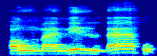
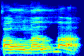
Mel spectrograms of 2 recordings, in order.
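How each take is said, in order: First: The n is kept and linked with an i vowel. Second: The n is dropped, running straight into Allah. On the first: The speaker calls it right. "kena baca qaumani" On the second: The speaker calls it wrong. "dak kan baca qaumallah"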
